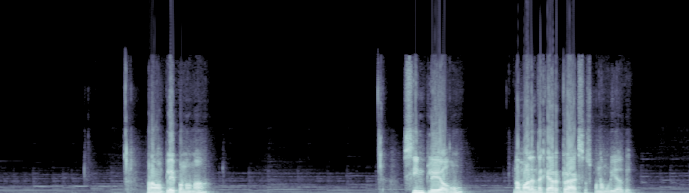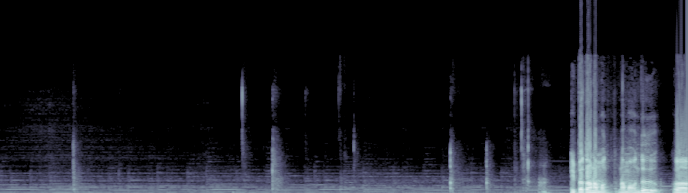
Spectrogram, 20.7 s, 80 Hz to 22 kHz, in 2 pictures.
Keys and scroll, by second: 0.0-3.2 typing, 5.5-13.2 typing, 14.3 Escape, 18.1-18.8 typing, 19.8 Escape.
